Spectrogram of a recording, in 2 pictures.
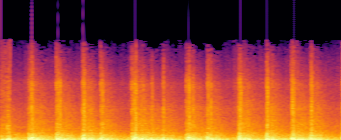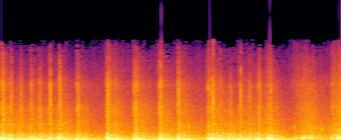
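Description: Drumming: a fast, steady run of drum strokes, several a second, with heavy thuds underneath.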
